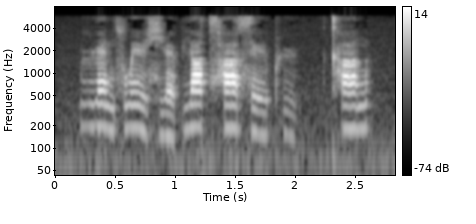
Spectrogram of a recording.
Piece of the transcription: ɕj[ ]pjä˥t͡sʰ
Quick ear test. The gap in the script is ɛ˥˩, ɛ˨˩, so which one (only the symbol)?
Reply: ɛ˨˩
